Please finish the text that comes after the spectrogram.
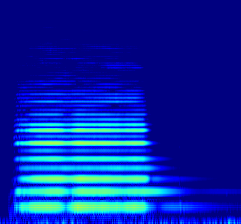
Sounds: Musical instrument, Music, Bowed string instrument

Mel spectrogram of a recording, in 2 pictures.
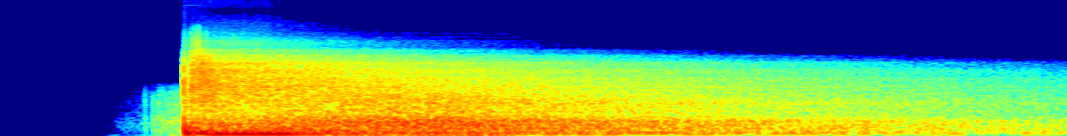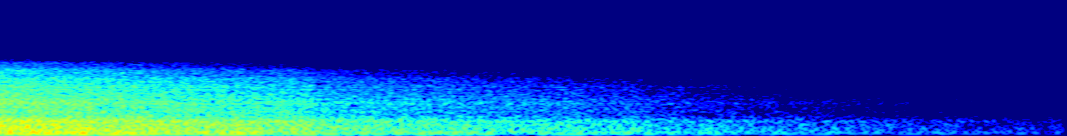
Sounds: Boom, Explosion

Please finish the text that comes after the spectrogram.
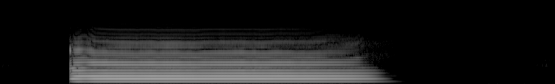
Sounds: Musical instrument, woodwind instrument, Music

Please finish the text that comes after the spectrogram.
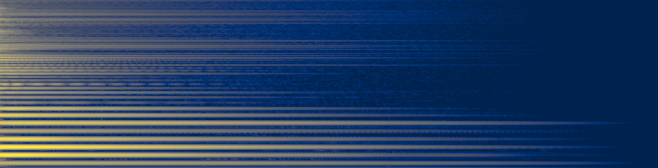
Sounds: Musical instrument, Acoustic guitar, Guitar, Plucked string instrument, Music

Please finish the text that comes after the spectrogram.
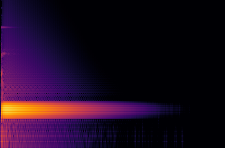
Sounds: Keyboard (musical), Musical instrument, Music

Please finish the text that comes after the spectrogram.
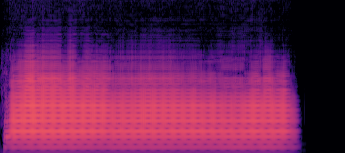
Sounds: Brass instrument, Music, Musical instrument

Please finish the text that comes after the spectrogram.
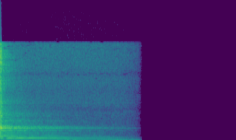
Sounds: dishes, pots and pans, Domestic sounds

